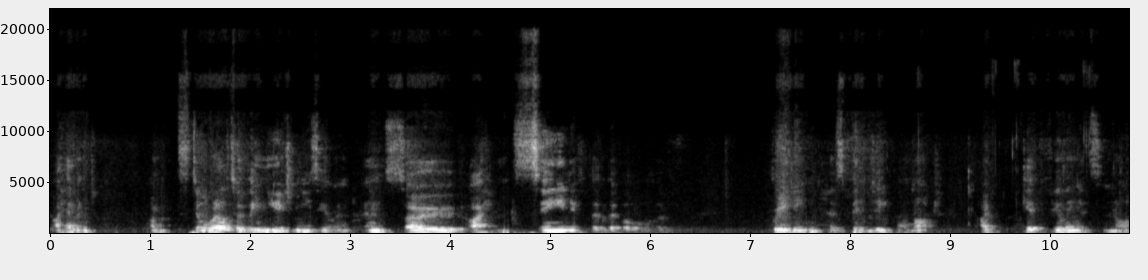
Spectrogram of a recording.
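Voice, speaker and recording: With an Australian accent, a man speaks in a dark, mellow, somewhat breathy tone at a fairly high pitch, keeping ordinary pitch variation and a moderate pace while his loudness swings widely and long pauses come often. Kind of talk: meeting discussion. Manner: hesitant, filler-heavy.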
